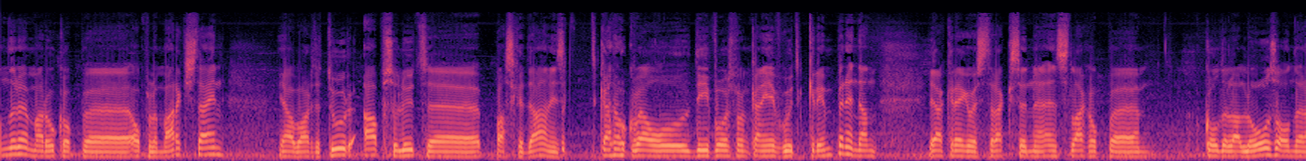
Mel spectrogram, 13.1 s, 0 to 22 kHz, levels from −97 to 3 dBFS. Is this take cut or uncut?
cut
